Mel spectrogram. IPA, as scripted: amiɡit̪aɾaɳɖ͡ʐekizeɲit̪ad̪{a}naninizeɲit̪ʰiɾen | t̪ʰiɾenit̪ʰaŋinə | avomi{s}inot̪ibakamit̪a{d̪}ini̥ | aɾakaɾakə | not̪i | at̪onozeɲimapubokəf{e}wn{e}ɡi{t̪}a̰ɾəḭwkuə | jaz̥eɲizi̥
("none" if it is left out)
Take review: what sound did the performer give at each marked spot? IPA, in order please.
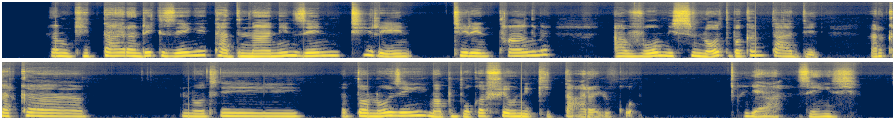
i, s, d̪, e, i, t̪

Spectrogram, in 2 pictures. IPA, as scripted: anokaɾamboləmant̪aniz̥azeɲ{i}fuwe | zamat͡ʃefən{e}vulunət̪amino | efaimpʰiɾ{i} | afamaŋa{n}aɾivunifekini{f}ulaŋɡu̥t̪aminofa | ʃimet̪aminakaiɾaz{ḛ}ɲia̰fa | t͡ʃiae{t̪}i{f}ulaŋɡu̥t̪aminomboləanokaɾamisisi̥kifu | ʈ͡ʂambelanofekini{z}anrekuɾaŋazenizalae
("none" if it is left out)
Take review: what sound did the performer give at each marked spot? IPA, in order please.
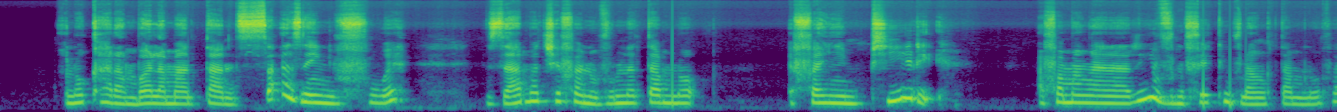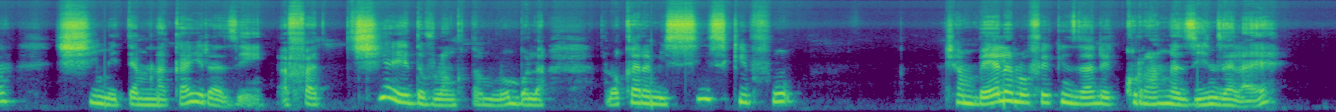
i, i, i, n, v, ḛ, d̪, v, z

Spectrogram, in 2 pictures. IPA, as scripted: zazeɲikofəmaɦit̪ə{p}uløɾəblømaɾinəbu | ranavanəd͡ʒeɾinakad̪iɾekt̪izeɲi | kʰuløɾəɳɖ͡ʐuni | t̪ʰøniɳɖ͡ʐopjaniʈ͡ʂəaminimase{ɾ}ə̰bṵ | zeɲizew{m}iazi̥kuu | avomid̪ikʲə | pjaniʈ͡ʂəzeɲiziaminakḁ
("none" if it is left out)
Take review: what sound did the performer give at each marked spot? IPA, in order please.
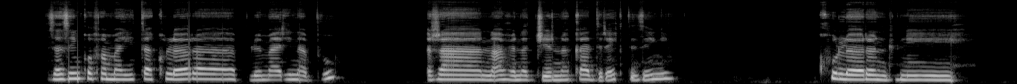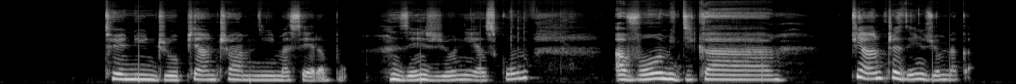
k, ɾ, n

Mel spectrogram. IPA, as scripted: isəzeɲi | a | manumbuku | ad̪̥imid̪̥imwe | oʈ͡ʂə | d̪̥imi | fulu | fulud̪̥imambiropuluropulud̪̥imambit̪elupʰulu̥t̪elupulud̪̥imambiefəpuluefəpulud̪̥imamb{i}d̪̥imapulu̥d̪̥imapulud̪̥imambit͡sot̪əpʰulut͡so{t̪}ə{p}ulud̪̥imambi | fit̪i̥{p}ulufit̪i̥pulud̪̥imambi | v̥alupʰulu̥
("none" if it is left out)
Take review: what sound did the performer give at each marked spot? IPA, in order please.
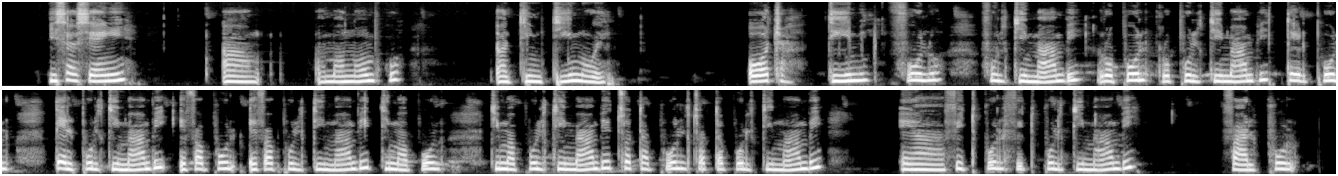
i, t̪, p, p

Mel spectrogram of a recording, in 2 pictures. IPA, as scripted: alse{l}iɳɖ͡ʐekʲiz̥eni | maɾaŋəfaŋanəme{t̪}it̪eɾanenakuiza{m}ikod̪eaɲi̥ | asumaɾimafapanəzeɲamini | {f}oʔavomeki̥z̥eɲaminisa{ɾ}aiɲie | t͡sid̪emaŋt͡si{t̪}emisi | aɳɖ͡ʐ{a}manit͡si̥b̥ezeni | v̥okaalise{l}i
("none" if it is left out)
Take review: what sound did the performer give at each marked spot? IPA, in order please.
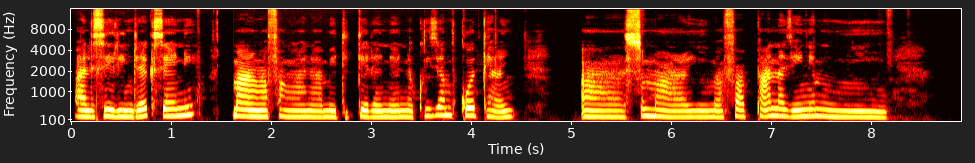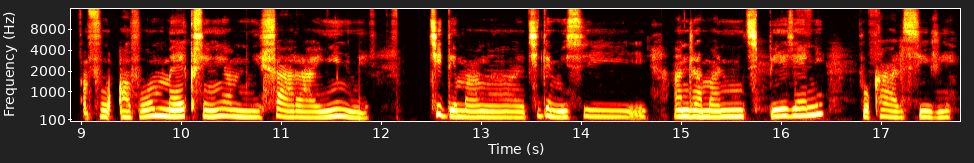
ɾ, d̪, m, v, ɾ, d̪, a, ɾ

